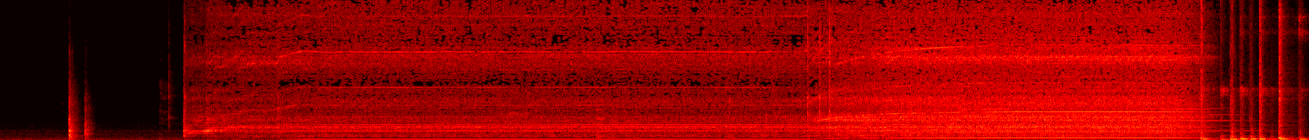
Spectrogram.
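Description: KitchenAid Artisan stand mixer with a wire whisk, switched on about three seconds in and beating eggs into creamed butter and sugar. About twelve seconds in it is turned up to high speed, and its motor hum rises in pitch and gets louder. Near the end it gives way to festive music with jingling bells.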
